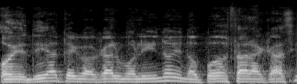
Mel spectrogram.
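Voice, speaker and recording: A medium-pitched man with an Argentine accent, music in the background. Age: 80s+. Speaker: engineer, former Olympic athlete. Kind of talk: interview answer.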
